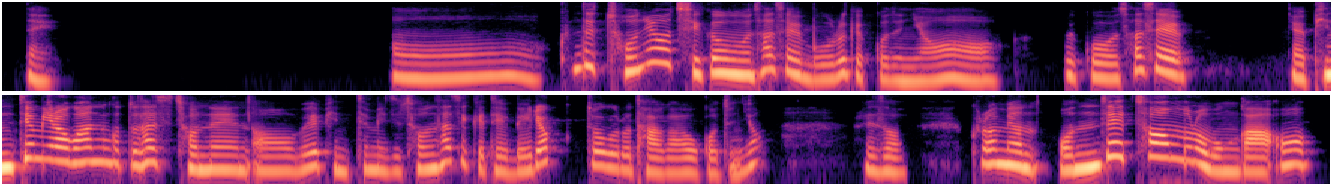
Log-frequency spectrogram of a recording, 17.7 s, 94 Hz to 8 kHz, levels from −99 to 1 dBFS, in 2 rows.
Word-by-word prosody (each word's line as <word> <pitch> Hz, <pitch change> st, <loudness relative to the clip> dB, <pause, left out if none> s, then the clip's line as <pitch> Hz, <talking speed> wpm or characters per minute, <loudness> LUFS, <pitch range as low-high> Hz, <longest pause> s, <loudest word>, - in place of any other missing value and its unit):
네. 160 Hz, -5 st, -8 dB, 2.2 s
어. 190 Hz, 0 st, -5 dB
근데 315 Hz, +3 st, -2 dB
전혀 370 Hz, +10 st, 0 dB
지금은 230 Hz, -, +3 dB
사실 260 Hz, -2 st, -2 dB
모르겠거든요. 170 Hz, -3 st, -5 dB, 0.4 s
그리고 195 Hz, -3 st, -4 dB
사실 240 Hz, -1 st, 0 dB, 0.7 s
이 185 Hz, -, 0 dB
빈틈이라고 290 Hz, +6 st, +6 dB
하는 290 Hz, 0 st, +1 dB
것도 255 Hz, -2 st, -4 dB
사실 275 Hz, +1 st, -1 dB
저는 200 Hz, -2 st, -1 dB
"어 185 Hz, 0 st, -5 dB
왜 215 Hz, +5 st, -2 dB
빈틈이지?" 190 Hz, -3 st, -7 dB
저는 205 Hz, +2 st, -2 dB
사실 280 Hz, +1 st, -4 dB
그게 195 Hz, -4 st, -7 dB
매력적으로 225 Hz, -, -3 dB
다가오거든요. 175 Hz, -, -6 dB, 0.6 s
그래서 185 Hz, -4 st, -6 dB, 0.4 s
그러면 255 Hz, -5 st, +4 dB
언제 225 Hz, -, +6 dB
처음으로 345 Hz, -9 st, +5 dB
뭔가 180 Hz, -2 st, +2 dB
어 250 Hz, 0 st, 0 dB
210 Hz, 250 characters per minute, -19 LUFS, 185-260 Hz, 2.2 s, 빈틈이라고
